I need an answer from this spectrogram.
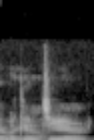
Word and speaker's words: Mac an t-Saoir: maybe much schmuck in tears I hear they McAteer there we go okay yeah I'm gonna do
